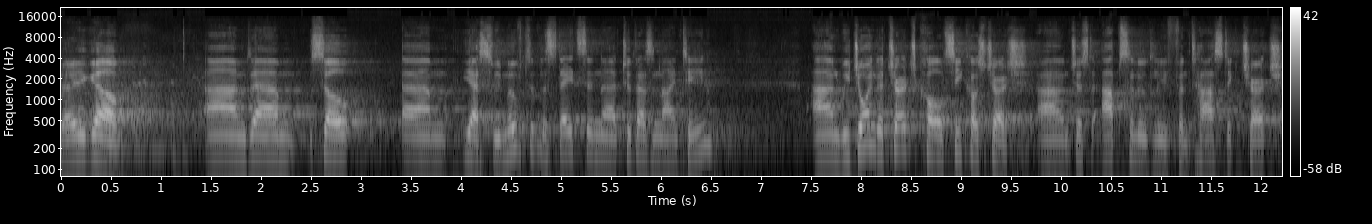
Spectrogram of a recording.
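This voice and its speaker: At a moderate pace and with fairly even intonation, a male speaker with a fairly high pitch is heard through audible room echo and noticeable background noise. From Switzerland. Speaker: visiting pastor. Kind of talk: stage interview at church conference.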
